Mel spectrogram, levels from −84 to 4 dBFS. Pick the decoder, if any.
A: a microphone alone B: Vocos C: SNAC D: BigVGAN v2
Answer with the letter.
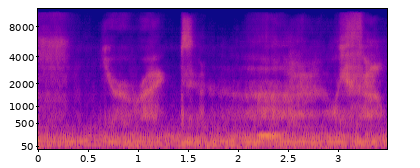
B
